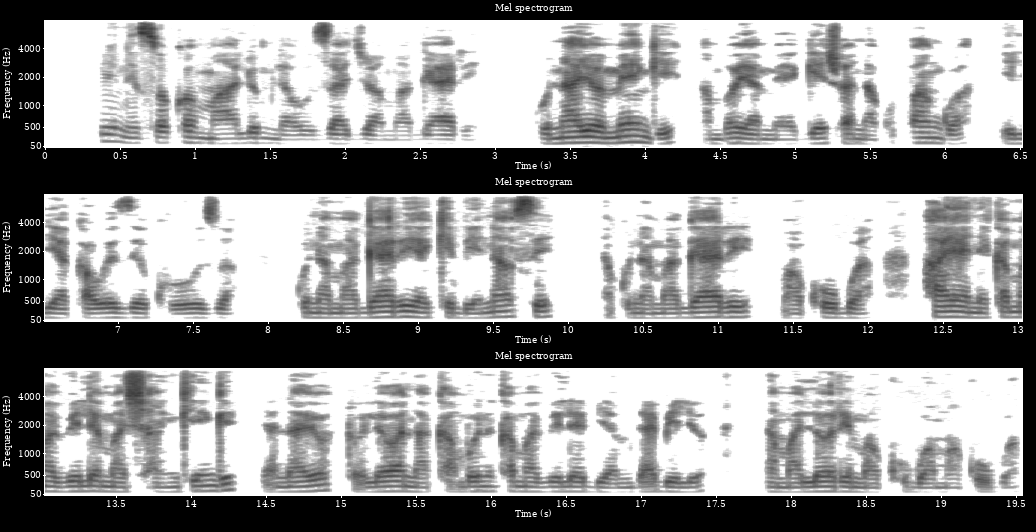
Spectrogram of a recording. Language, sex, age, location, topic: Swahili, male, 25-35, Nairobi, finance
